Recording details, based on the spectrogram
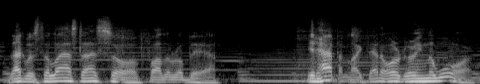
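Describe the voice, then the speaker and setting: An actor as matter-of-fact American wartime agent. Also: male voice, medium pitch, lively intonation, moderate pace, dull audio, lightly acted. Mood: reflective narration. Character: plain-spoken, confident American OSS agent undercover, narrating. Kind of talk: radio drama acting and first-person narration. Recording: old radio broadcast with loud music.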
